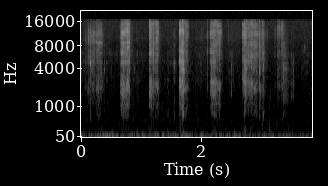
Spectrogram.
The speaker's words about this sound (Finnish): Terotin lyijykynän.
